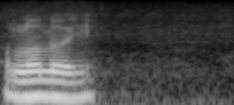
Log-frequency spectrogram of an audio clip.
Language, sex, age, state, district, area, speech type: Assamese, male, 45-60, Assam, Darrang, rural, read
